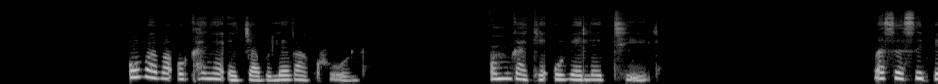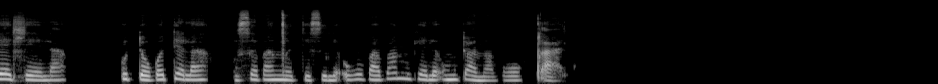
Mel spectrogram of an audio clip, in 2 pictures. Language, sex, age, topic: North Ndebele, female, 25-35, health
